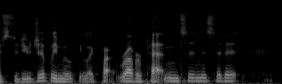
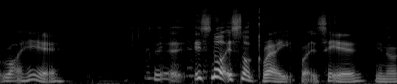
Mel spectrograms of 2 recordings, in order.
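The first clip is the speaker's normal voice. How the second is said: so-so, not great, sing-song put-on British accent; 3 semitones higher than usual. Asked by the other speaker to show the British accent, doing a not-great British accent. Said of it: "where's the British accent then?".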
